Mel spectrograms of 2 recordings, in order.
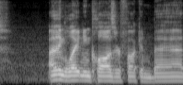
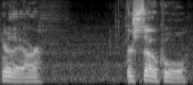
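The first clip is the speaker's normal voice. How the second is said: ordinary delivery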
